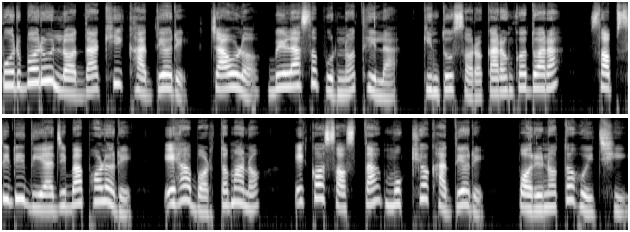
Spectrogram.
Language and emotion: Odia, neutral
